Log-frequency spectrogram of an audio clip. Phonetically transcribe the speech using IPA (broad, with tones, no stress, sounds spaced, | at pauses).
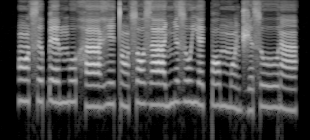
ɔ̃˧ s ə˧ ɓ ɛ˧ m o˧ h aː˨ ɣ e˧ t ɔ̃˨ s ɔ˦ z aː˧ ɲ ə˦ z o˦ j ɛ˦ k͡p ɔ˦ m ɔ̃˧ d͡ʒ ə˨ s oː˦ ɾ ã˧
